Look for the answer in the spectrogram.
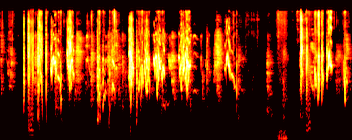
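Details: Pet parakeets chattering, lively scratchy warbles and squeaky chirps in quick succession, a brief pause, then more chirping and a soft low thump.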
